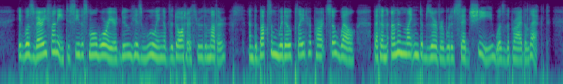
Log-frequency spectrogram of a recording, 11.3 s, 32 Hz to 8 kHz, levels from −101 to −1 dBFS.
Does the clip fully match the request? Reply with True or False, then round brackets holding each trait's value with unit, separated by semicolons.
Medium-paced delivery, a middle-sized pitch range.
False (210 wpm; 3.2 semitones)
